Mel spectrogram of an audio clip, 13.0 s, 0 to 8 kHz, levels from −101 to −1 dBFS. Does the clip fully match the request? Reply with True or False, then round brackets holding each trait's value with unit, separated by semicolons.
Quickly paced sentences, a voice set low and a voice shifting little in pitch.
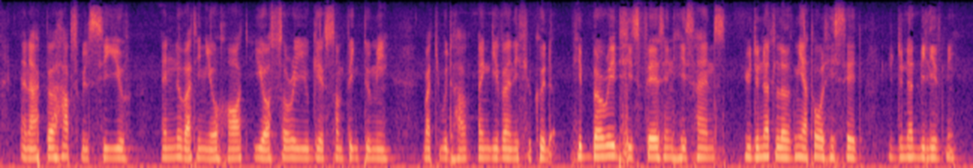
True (225 wpm; 125 Hz; 1.5 semitones)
